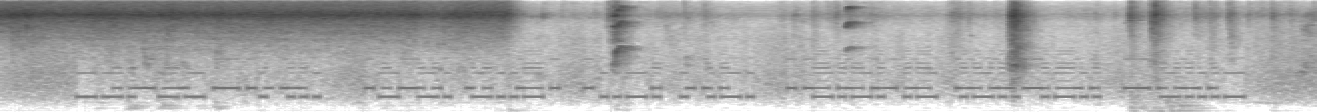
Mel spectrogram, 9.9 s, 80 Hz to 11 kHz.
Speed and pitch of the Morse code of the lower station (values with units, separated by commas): 25 wpm, 440 Hz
